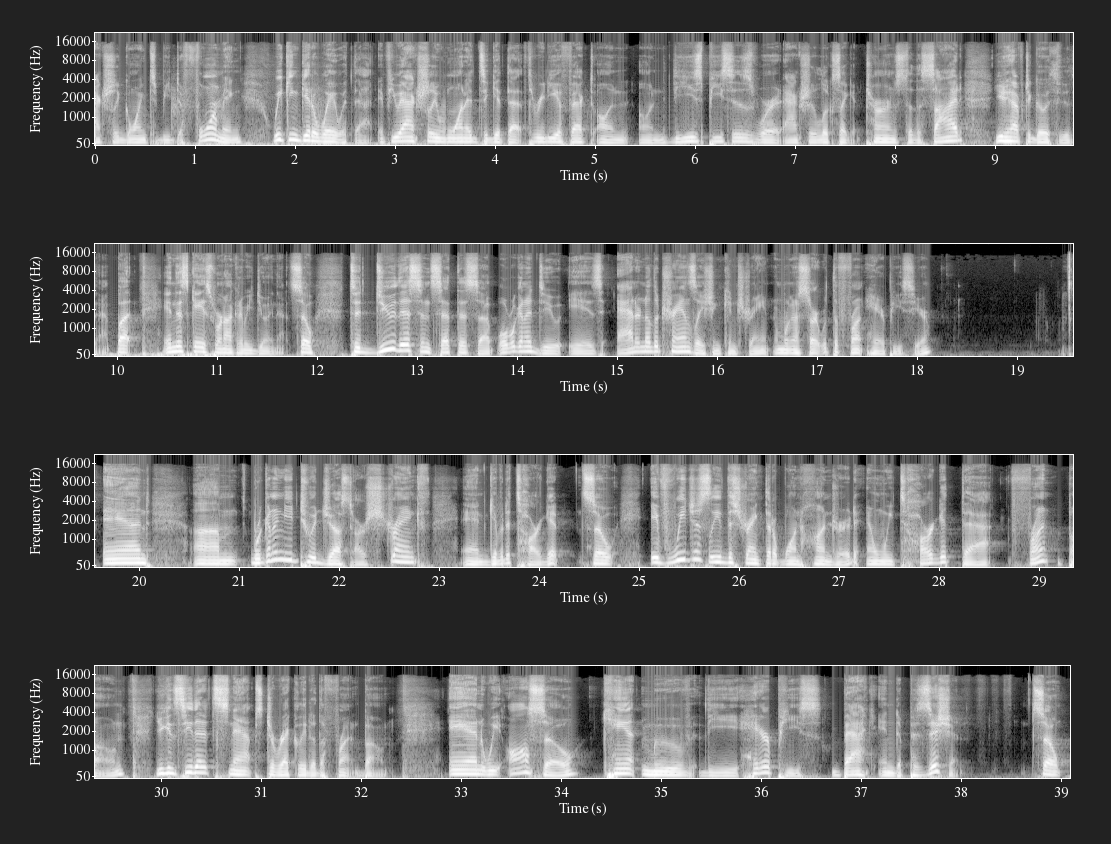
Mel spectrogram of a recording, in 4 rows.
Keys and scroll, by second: 36.4 super+z, 37.3 super+z.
